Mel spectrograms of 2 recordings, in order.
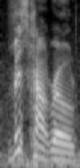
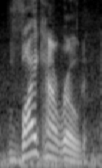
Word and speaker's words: Viscount: And this here is Viscount Road, or actually, excuse me, Viscount Road. I actually didn't realize until the last walking video I did here that the S is silent.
